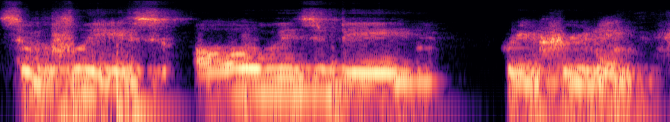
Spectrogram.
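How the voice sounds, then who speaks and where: A man speaks at a medium pitch, with audible echo from the room. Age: 60s. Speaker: network marketing business leader. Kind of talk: webinar presentation.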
